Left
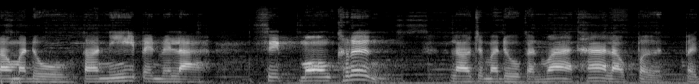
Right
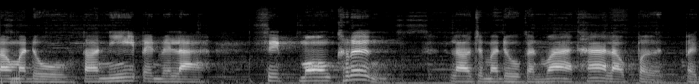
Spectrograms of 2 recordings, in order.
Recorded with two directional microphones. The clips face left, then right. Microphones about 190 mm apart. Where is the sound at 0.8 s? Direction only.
20° left (ahead or behind).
